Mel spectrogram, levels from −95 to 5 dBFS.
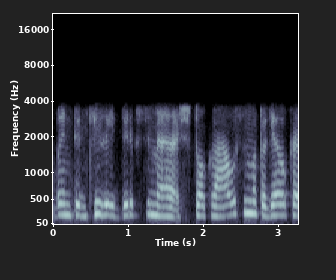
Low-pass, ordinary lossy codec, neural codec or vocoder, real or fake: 3.6 kHz; Opus, 24 kbps; codec, 24 kHz, 3 kbps, HILCodec; fake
